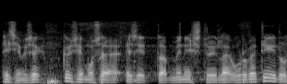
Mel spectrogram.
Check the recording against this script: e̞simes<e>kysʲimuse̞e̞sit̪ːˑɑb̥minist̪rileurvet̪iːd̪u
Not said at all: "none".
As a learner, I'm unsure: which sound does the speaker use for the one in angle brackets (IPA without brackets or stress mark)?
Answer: e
